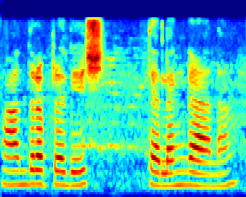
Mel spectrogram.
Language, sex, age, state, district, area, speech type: Telugu, female, 45-60, Andhra Pradesh, Konaseema, rural, spontaneous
